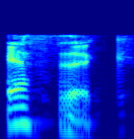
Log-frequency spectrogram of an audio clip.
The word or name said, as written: ethic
